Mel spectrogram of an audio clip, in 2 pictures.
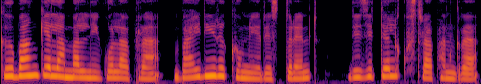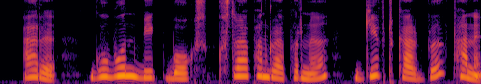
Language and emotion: Bodo, neutral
